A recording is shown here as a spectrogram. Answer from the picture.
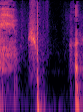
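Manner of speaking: unvoiced exhale of relief; relieved sigh. Pastor acting out relief to a worried friend, sighing. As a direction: let out a big whew. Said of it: "So now he's even relieved".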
